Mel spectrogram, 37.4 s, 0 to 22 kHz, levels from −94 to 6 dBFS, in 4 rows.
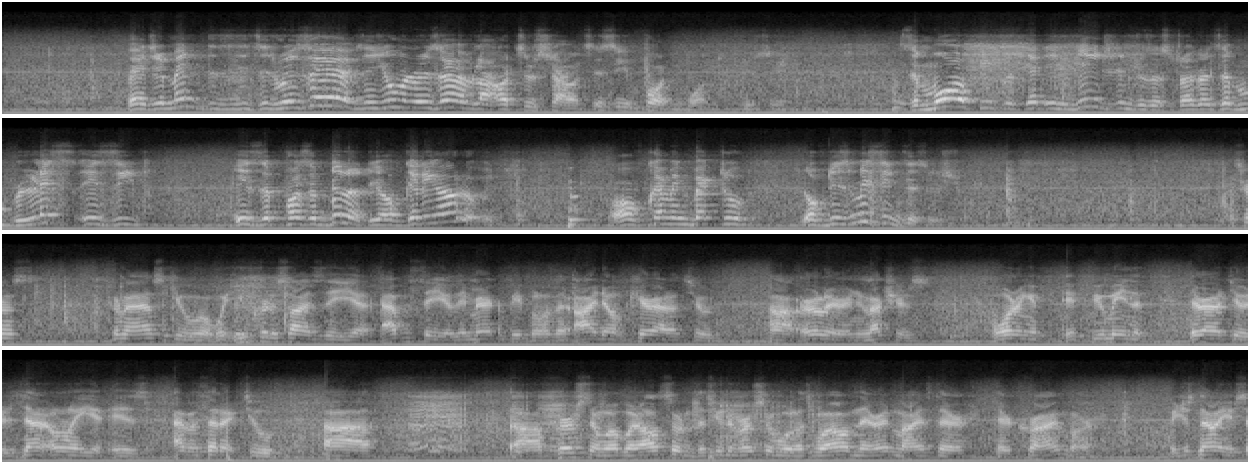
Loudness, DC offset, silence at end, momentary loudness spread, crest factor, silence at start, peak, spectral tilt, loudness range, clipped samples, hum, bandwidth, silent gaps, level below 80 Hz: -19 LUFS; under 0.1%; 0 s; 13 LU; 18 dB; 0 s; -2 dBFS; -3.5 dB/octave; 5 LU; under 0.1%; none; 13.5 kHz; none; -38 dBFS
